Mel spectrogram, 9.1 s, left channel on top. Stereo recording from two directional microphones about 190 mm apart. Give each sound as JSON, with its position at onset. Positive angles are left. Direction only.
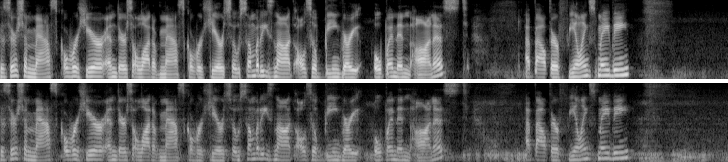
{"t": 0.0, "sound": "speech", "side_deg": 25}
